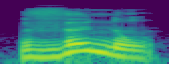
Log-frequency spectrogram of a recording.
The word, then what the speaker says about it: venons: Nous venons, okay, O-N-S, classical ending for nous, okay, final S not pronounced, so O-N, on, venons, venons, nous venons, nous venons,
